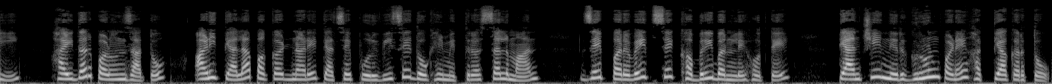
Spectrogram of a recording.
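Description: Generation loss throughout: speech sounds swirly and hollow, onsets blur, and the spectrogram shows speckled holes, nothing above 16.5 kHz, likely from repeated MP3 re-encoding.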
